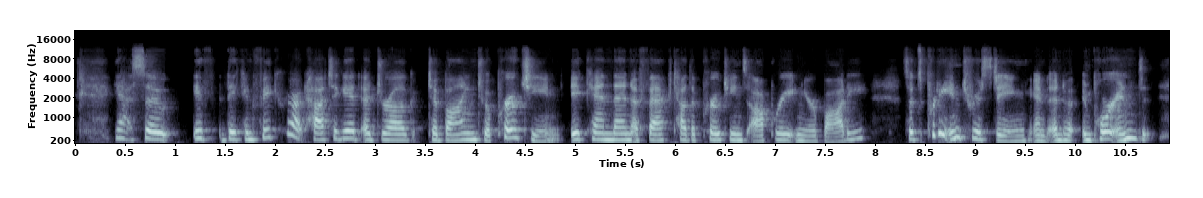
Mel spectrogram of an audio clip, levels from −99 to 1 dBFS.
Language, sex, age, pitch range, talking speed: English, female, 20-39, 200-240 Hz, 190 wpm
